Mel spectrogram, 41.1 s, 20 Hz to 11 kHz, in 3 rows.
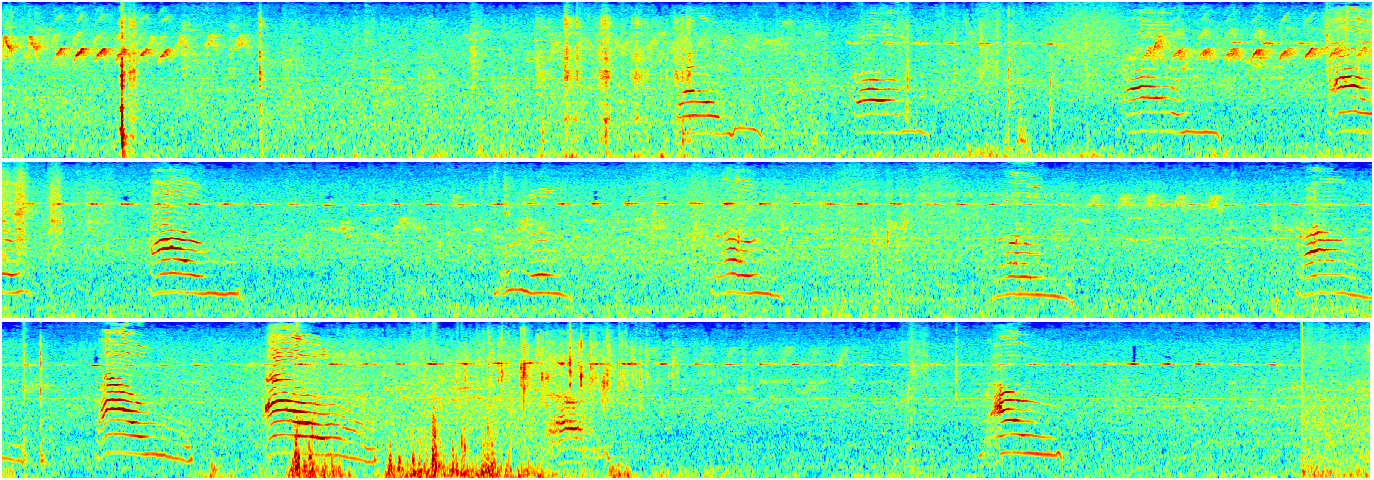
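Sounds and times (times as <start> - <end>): cat meowing: 6.8 - 7.6, 8.5 - 9.3, 11.2 - 12.2, 13.2 - 14.0, 15.2 - 16.1, 20.8 - 21.6, 23.6 - 24.4, 26.6 - 27.6, 28.3 - 29.3, 30.0 - 31.2, 37.2 - 38.0.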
